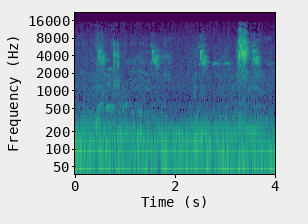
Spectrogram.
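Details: Two sparrows sitting on green branches of a tree give scattered short, high chirps, single and paired, with one louder chirp near the end, over steady low background noise.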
